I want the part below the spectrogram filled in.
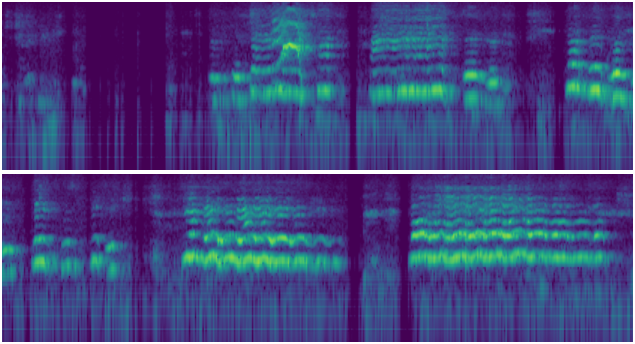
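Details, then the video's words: Pet female Amazon parrot indoors, talking and imitating sounds; her repertoire includes hi, thank you baby, watcha doin, good job, kiss noise, wolf whistle and falling bomb noise. Loud, wavering, harmonic speech-like phrases separated by short pauses. "The many sounds of an amazon parrot."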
